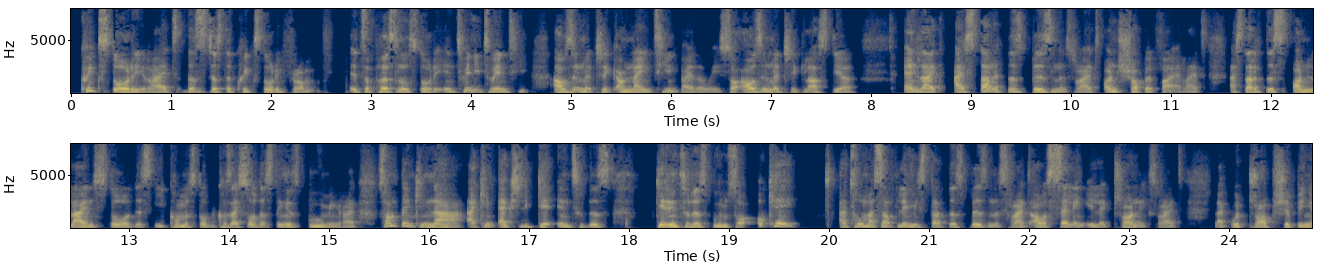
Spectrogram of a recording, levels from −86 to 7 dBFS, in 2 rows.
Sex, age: male, 20-39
